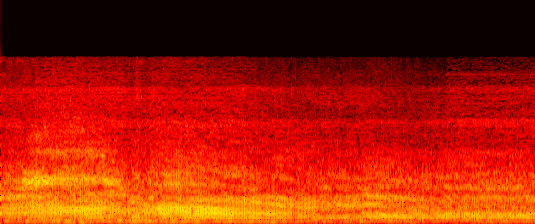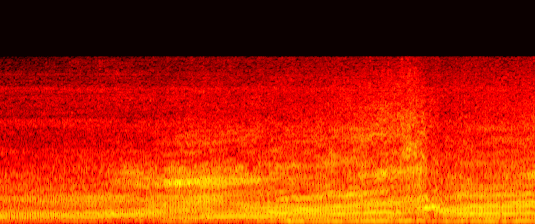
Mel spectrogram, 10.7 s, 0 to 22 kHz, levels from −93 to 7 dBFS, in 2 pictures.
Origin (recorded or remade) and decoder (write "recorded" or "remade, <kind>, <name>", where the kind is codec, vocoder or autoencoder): remade, vocoder, Vocos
